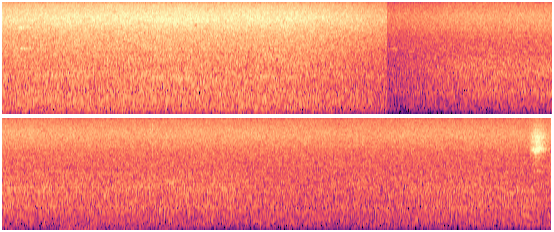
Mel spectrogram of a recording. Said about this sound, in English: So this is the Ebor Falls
